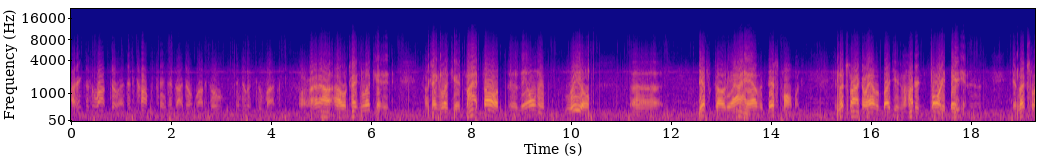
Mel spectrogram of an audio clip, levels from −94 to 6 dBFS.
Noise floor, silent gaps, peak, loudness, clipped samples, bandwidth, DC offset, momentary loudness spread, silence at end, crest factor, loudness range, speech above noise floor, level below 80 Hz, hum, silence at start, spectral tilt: -50 dBFS; none; -12 dBFS; -29 LUFS; under 0.1%; 9.8 kHz; under 0.1%; 22 LU; 0 s; 18 dB; 9 LU; 21 dB; -56 dBFS; none; 0 s; -5.5 dB/octave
